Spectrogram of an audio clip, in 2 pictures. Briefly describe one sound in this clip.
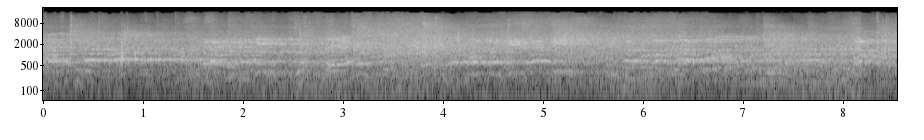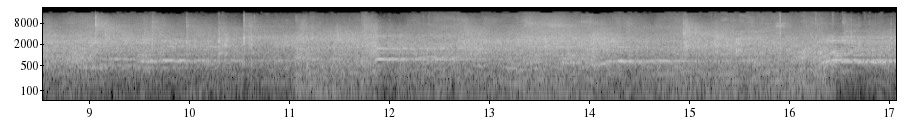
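Skates scrape and carve across ice in a large echoing arena.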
